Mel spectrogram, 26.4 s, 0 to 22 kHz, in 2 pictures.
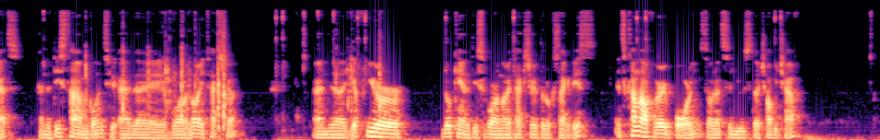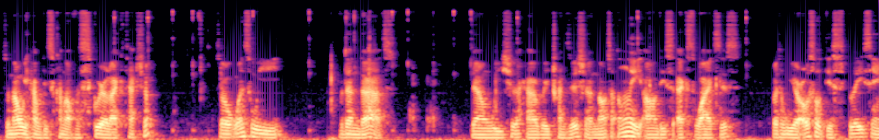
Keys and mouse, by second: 0.0 click, 1.7 ctrl+a, 4.8 click, 5.7 ctrl+shift+click, 6.7-7.8 drag, 9.6-12.0 drag, 15.0-15.6 drag, 15.8 middle click, 16.0 click, 16.1 middle click, 17.1 middle click, 18.7 ctrl+shift+click, 19.2 middle click, 20.1 middle click, 21.0-22.9 shift+drag, 24.4-26.3 shift+drag.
